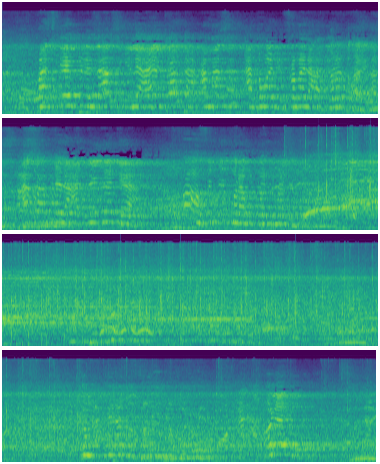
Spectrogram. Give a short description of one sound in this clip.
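Young men speak with animation through microphones over loudspeakers in an echoing hall.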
